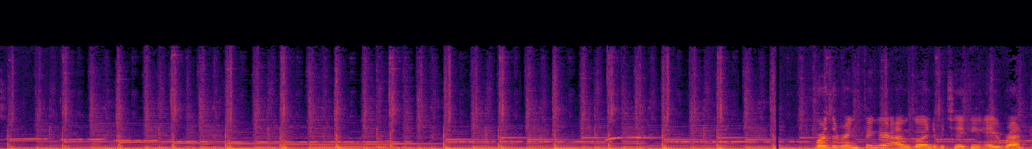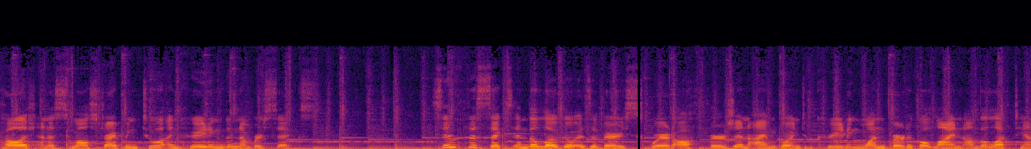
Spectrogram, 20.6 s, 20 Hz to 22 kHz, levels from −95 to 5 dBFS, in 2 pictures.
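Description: At 16.69 to 16.73 s the sound drops to silence for 38 ms, then resumes. This is a Bluetooth stall: the headphones' buffer likely emptied while radio interference held back packets, so playback paused until the retransmitted data arrived.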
